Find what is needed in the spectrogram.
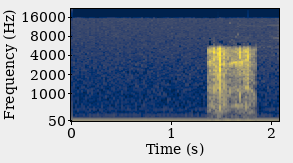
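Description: A camera-shutter sound effect from a PowerPoint slide animation: one short burst about a second and a half in, over a steady low electrical hum.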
